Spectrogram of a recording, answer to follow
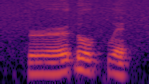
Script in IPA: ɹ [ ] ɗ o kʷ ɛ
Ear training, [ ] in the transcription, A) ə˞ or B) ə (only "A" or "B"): A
